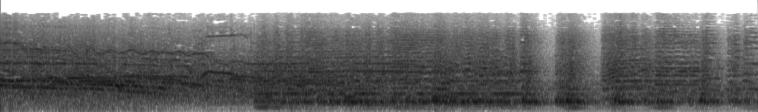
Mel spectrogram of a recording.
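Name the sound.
crowd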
